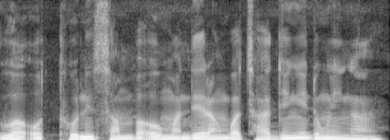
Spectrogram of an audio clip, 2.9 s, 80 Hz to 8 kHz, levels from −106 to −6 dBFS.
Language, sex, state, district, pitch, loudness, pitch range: Garo, male, Meghalaya, South Garo Hills, 120 Hz, -13 LUFS, 110-125 Hz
